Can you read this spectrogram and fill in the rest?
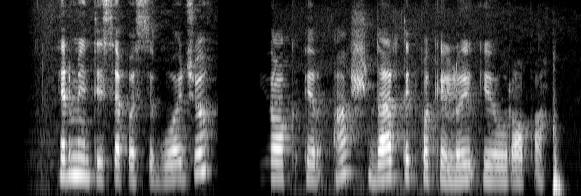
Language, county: Lithuanian, Šiauliai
